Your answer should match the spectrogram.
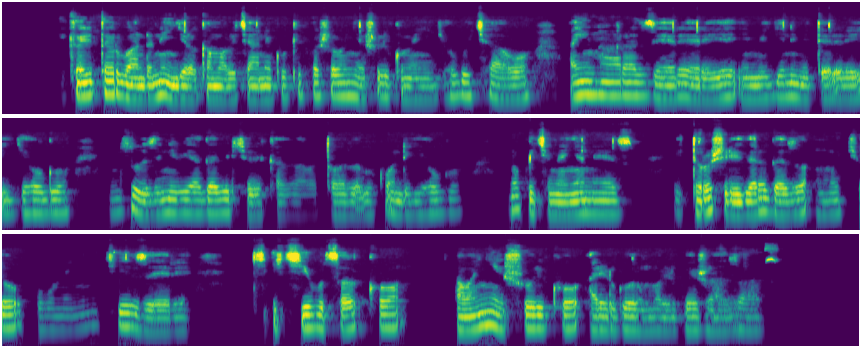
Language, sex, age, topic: Kinyarwanda, male, 18-24, education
